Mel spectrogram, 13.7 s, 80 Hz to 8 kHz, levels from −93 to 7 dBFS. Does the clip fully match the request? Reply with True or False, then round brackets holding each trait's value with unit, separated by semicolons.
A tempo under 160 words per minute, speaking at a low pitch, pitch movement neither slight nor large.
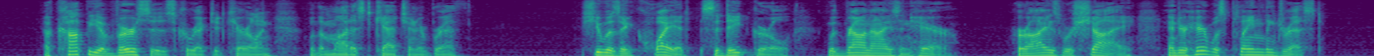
False (150 wpm; 110 Hz; 6.4 semitones)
